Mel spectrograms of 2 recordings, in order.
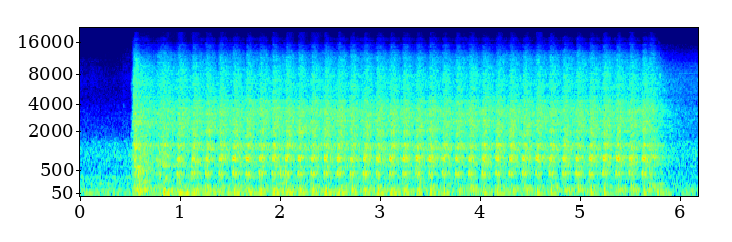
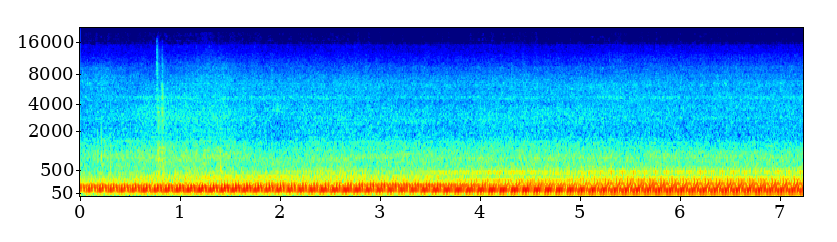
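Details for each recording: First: Subaru WRX bought cheaply as a non-runner, unknown time since last driven, possibly stale fuel, radiator found empty with cap missing: catches and idles with a lumpy pulsing beat about five seconds, then dies abruptly; owner suspects an electrical fault. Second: Subaru WRX bought cheaply as a non-runner, radiator found empty with cap missing, no knock on first start: low, even burble at steady idle with no knock or miss, no smoke, no radiator bubbles; idling normally.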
